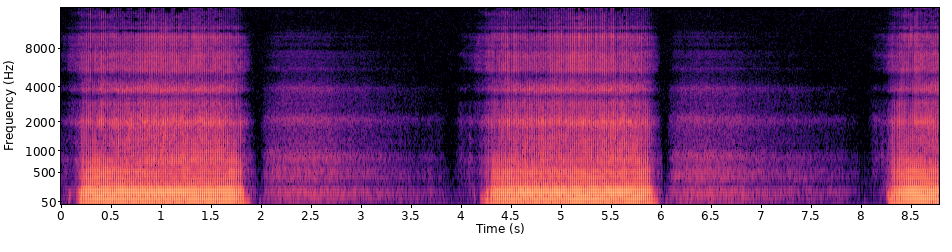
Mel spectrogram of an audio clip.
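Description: Loud, rough, rattling snores on each breath in, with quieter breaths out between, about two cycles in nine seconds: ordinary snoring.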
